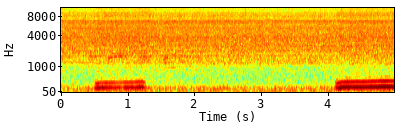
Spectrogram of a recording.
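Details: A sleeping Shiba Inu gives two steady, low humming snores, each lasting about a second with a fainter tone above it, separated by a few seconds of near silence and faint hiss.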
